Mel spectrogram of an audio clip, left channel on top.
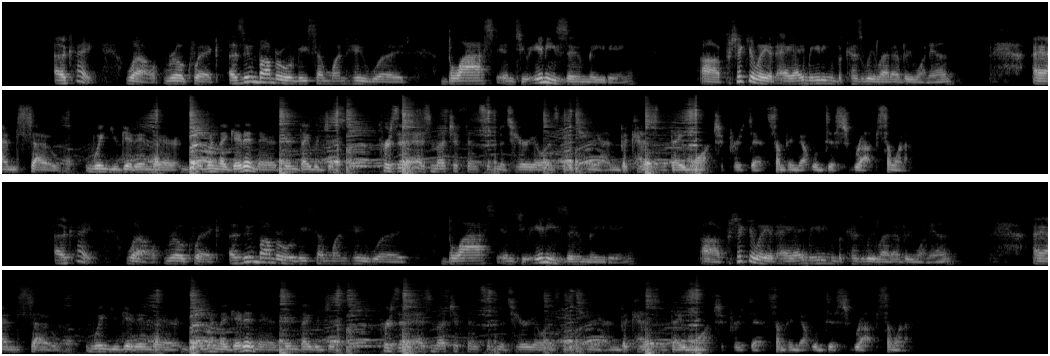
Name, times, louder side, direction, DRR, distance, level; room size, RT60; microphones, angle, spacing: voice 1, 0.5-4.0 4.4-6.3 7.0-9.5 9.9-13.9 14.2-19.5, left 4 dB, 45° left, 0.4 m, -32 dB
sound 1, 11.0-11.1 11.7-12.0 12.3-15.4 15.9-17.5, left 5 dB, 90° left, 0.6 m, -33 dB
5.7 x 2.3 x 2.4 m
head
